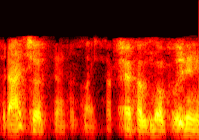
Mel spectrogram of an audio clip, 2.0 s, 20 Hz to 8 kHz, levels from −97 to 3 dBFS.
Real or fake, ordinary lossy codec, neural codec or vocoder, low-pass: fake; AAC, 16 kbps; codec, 24 kHz, 1 kbps, SNAC; 7.2 kHz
